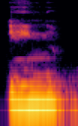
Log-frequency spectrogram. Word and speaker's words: Ng: I can be found on, I'm most active on Twitter, and my handle is at Janet Ng Bio.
